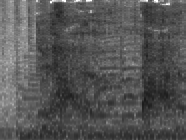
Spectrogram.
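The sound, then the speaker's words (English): A person growls like a lion, a sustained, rough, low-pitched roar with two swelling bursts over about two seconds, loud and without words. “So I just start growling like a lion.”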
